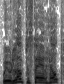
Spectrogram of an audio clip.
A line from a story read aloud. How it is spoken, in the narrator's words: shouted Ford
